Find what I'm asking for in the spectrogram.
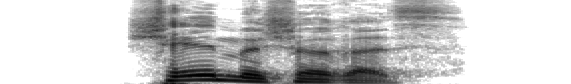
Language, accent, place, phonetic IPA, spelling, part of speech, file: German, Germany, Berlin, [ˈʃɛlmɪʃəʁəs], schelmischeres, adjective, De-schelmischeres.ogg
- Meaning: strong/mixed nominative/accusative neuter singular comparative degree of schelmisch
